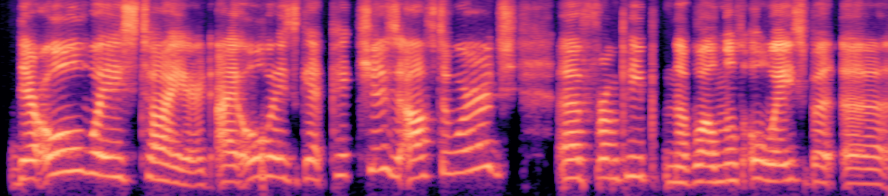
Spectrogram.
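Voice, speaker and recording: A woman with a Dutch accent talks at an unhurried pace as an interview guest. She sounds enthusiastic and chatty, laughing often and filling pauses with "uh" and "um". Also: mid-range voice. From Netherlands. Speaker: dog trainer guest. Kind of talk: casual interview chat.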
